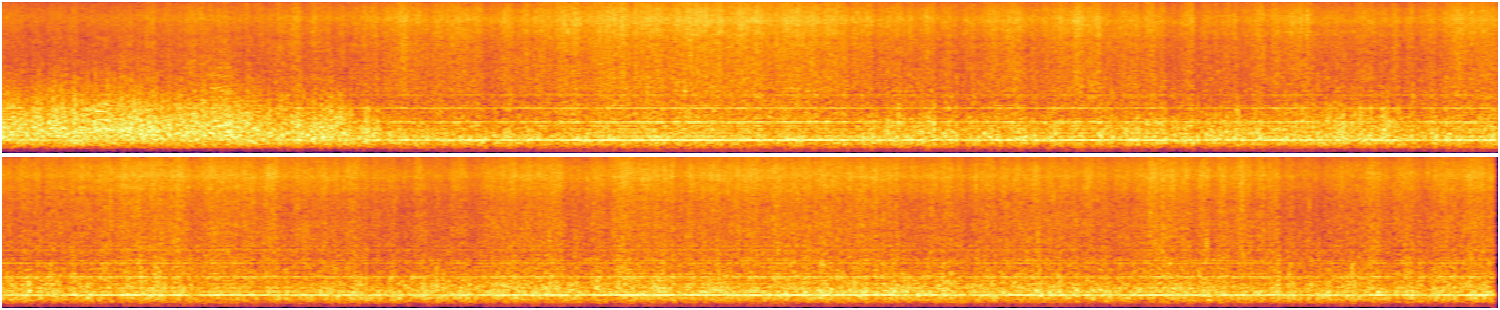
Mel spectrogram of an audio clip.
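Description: Boat's outboard motor running at a steady cruising speed: a constant hum with one strong steady tone over a rush of noise, which is louder for the first couple of seconds.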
